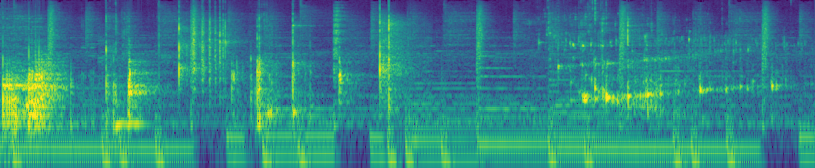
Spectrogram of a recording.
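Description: Background music over sharp knocks of a glass milk jug, a glass baby bottle and its nipple cap being handled and set down on a stone countertop. From about two-thirds of the way in, milk is poured from the jug into the baby bottle, with a pitch that rises as the bottle fills.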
